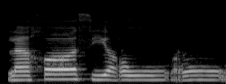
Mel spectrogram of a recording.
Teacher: Zo-nya tadi masih kurang naik pangkal lidahnya, itbaknya juga tambahkan lagi. Lalu ru, ro dengan harokat domah tebal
